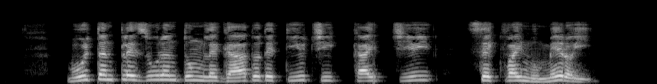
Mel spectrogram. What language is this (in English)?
Esperanto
